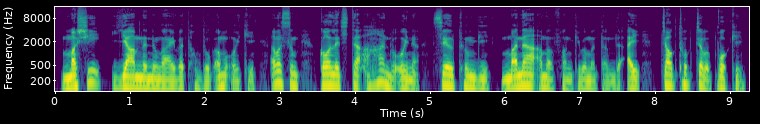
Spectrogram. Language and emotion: Manipuri, happy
